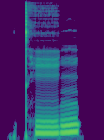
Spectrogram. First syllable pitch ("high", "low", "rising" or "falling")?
rising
